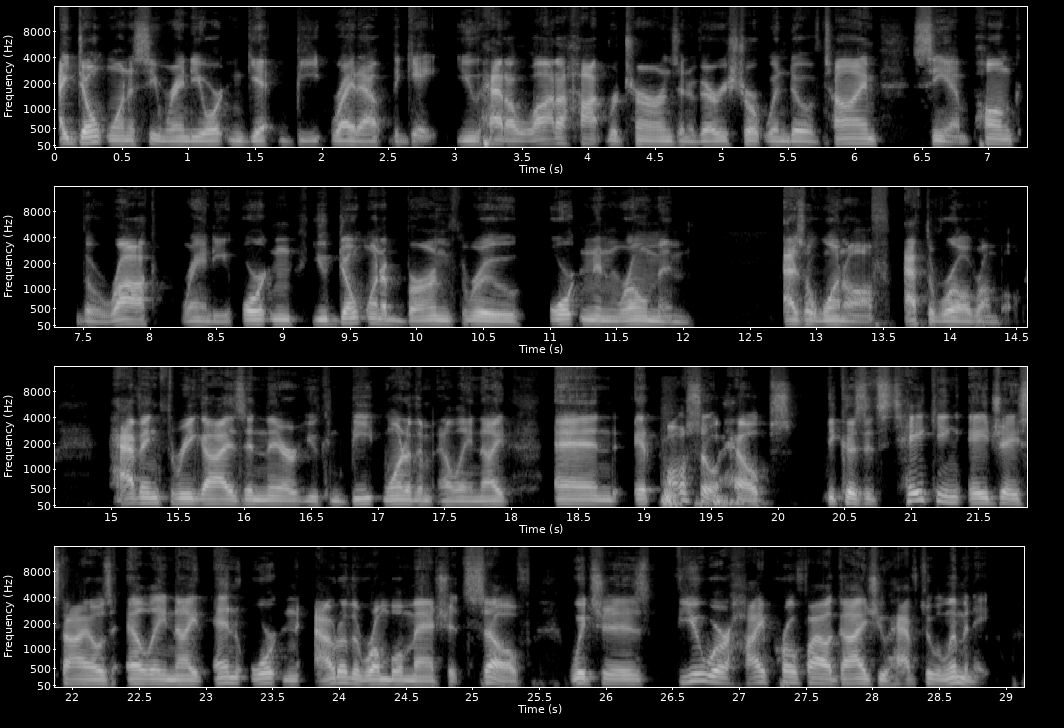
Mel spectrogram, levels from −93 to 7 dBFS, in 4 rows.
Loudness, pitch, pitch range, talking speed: -28 LUFS, 110 Hz, 95-120 Hz, 190 wpm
